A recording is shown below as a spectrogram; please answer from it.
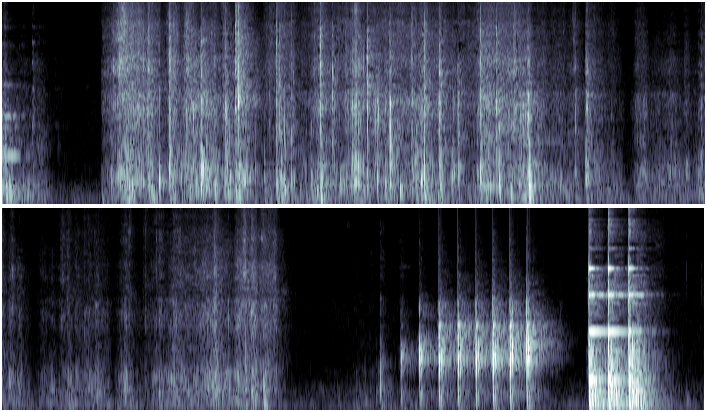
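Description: A wooden spoon scooping flour from a paper flour bag into a metal measuring cup, with paper crinkling and quick scraping and knocking, then a run of quick even scrapes as the cup is levelled off. Near the end comes a short ringing clink from the metal cup.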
